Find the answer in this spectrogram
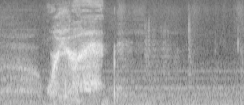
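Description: A man whispering, one short breathy whispered word about half a second in, followed by a small click and then a quiet room.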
